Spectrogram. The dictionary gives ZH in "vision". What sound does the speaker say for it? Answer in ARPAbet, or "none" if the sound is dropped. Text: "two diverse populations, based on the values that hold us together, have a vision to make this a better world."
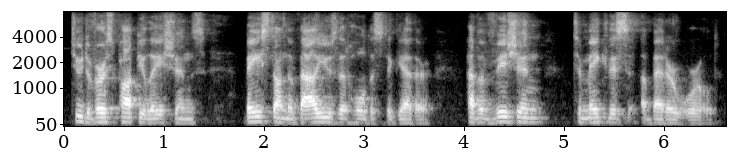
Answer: ZH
